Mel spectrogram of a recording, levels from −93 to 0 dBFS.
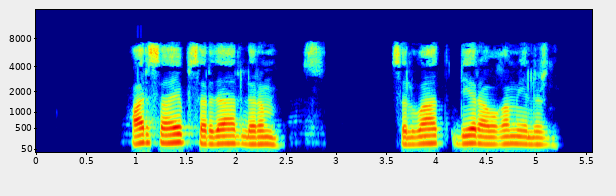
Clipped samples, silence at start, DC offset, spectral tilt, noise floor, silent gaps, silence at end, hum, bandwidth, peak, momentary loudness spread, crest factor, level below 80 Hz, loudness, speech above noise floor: under 0.1%; 0.95 s; under 0.1%; -5.5 dB/octave; -40 dBFS; 3.09-3.55 s; 0.4 s; none; 7.6 kHz; 0 dBFS; 20 LU; 18 dB; -64 dBFS; -17 LUFS; 24 dB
